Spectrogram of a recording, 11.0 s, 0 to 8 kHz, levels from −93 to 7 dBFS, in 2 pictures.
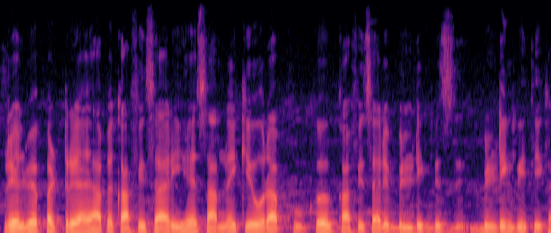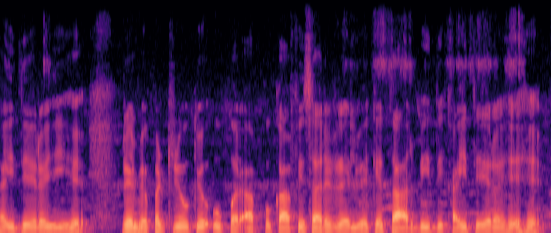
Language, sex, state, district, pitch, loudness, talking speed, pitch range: Hindi, female, Jharkhand, Jamtara, 120 Hz, -19 LUFS, 185 wpm, 115-125 Hz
